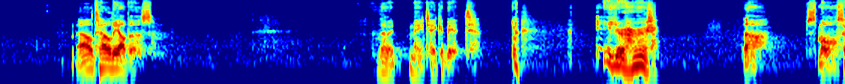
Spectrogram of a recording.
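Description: A man speaks calmly and evenly.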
